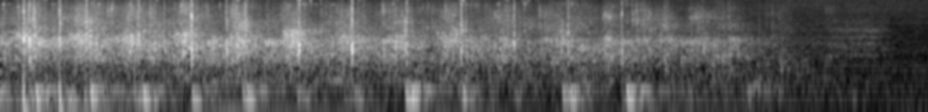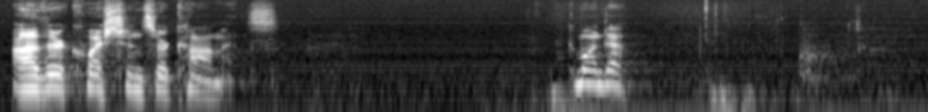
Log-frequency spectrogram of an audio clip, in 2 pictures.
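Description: A man speaks calmly into a microphone in a large hall.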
